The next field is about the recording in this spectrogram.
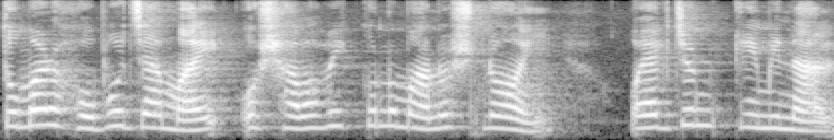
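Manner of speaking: ordinary delivery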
